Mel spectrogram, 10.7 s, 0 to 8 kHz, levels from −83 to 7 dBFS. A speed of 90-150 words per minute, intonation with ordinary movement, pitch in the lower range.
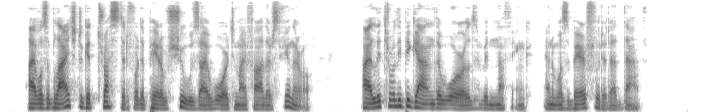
No: average, 165 wpm; average, 3.6 semitones; low, 105 Hz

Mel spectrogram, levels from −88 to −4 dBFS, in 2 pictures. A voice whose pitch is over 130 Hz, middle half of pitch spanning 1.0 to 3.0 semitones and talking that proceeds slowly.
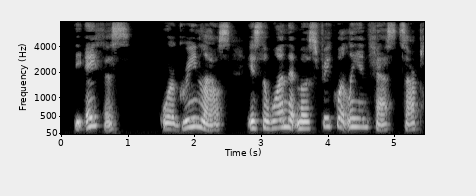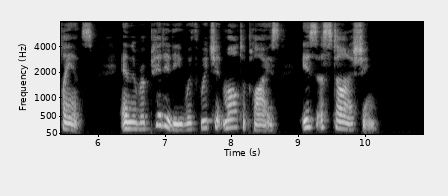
No: medium, 185 Hz; average, 4.8 semitones; slow, 125 wpm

